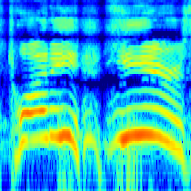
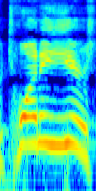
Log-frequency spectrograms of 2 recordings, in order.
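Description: First: "twenty years" stretched out slow, higher and louder; "twenty years" hammered, slow and loud; stress on twenty years. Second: Said in the usual way. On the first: Shown as a demonstration. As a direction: drag out "twenty years" to drive it home. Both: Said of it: "repeated for emphasis".

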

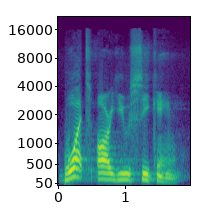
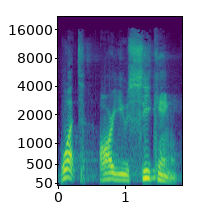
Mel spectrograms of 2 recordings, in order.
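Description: First: Very slow, each word weighed: What are you seeking; slow weighty question. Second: Slowly, What falling: What are you seeking; slow earnest question. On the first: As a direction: lean on What, let it hang. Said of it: "the first words of Jesus spoken". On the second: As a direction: ask it to every listener. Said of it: "the first words of Jesus are". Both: Shown as a demonstration.

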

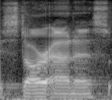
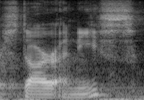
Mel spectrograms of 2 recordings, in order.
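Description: First: "anise" said as AN-iss, stress first; "anise" with short, unstressed ending; AN-iss pronunciation. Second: "anise" said as uh-NEECE, stress last; "anise" with long ee ending; ah-NEECE pronunciation. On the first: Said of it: "most people either say star anise". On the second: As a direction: say "anise" so it ends like "niece". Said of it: "or star anise". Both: Shown as a demonstration.

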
